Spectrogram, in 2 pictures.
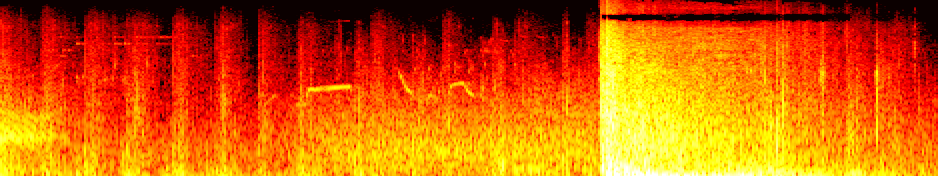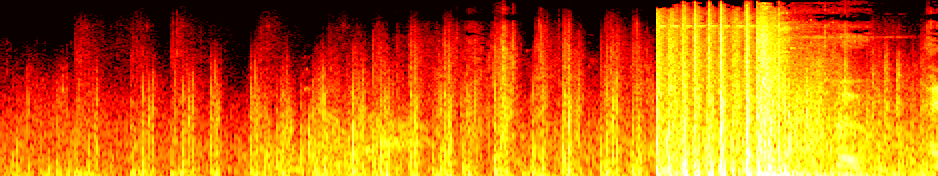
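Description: Call of Duty Mobile firefight with rapid, close automatic gunfire in rhythmic bursts, a loud blast near the middle, then more sustained shooting and a final heavy burst.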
